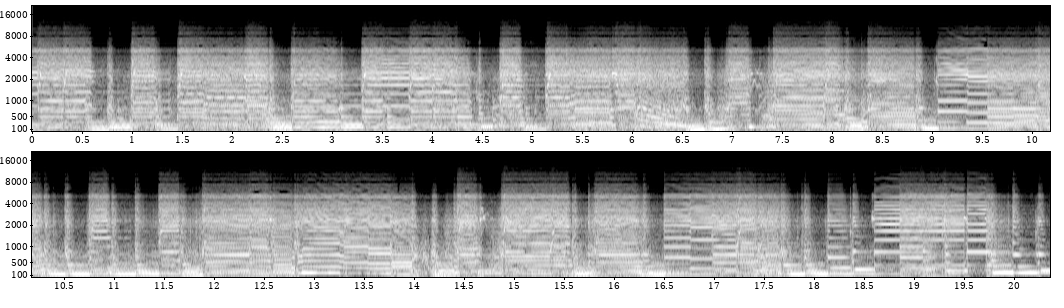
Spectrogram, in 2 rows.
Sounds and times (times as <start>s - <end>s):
Music: 0.0s - 20.3s.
